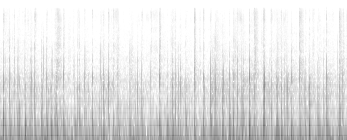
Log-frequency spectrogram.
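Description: Fingertips of both hands tap quickly on the front fabric panel of a grey canvas fanny pack lying on a table. The result is a rapid, continuous patter of soft, muffled low thuds, each one short and dull.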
